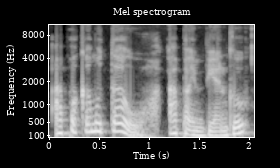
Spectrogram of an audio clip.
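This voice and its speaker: A man's voice: high-pitched, sing-song, brisk, darkish tone, husky, pitched above the performer's own voice, exaggerated voice. A man voicing a lazy, joking young nobleman who likes women, in a casual storytelling recap. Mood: teasing. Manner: teasing, exclaiming.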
